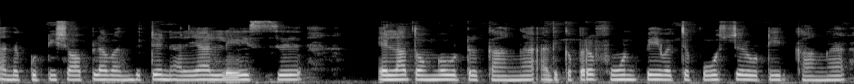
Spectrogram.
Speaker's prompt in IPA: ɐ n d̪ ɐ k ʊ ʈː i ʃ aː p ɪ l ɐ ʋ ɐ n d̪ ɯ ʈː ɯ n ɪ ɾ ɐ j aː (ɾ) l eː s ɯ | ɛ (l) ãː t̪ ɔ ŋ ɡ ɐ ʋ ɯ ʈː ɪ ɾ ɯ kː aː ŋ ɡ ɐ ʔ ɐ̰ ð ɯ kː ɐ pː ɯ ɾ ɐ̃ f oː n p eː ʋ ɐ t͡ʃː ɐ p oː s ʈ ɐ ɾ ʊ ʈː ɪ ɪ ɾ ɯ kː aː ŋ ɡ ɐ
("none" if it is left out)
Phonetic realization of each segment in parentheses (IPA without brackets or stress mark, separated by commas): none, lː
